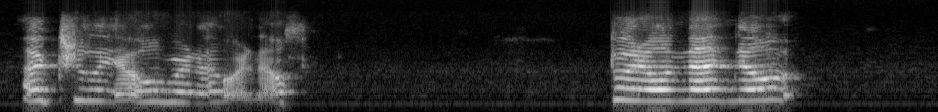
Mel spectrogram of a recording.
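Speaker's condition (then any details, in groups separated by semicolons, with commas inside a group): Cerebral palsy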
